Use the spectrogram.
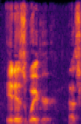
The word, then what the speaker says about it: Uyghur: This is the Chinese pronunciation. Uyghur.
